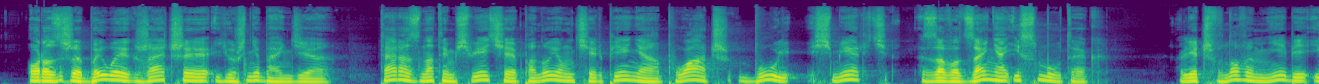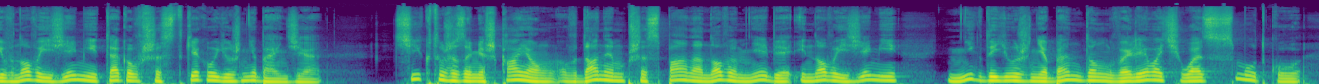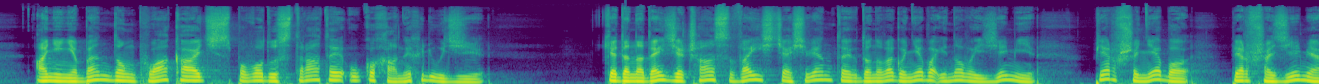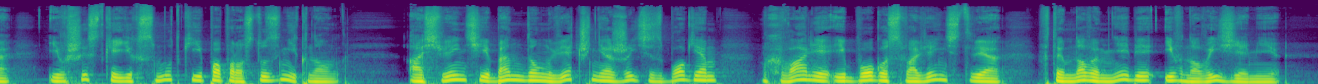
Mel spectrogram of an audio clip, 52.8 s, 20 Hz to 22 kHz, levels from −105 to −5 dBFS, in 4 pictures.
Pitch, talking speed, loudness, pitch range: 135 Hz, 115 wpm, -17 LUFS, 120-155 Hz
